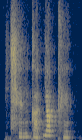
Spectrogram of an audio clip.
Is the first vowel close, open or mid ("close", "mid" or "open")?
close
